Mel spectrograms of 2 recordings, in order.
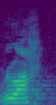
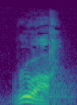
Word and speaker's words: ruach: It's ruach. You want to try that one? Ruach. Say that one with me. Ruach. Yeah, it's got that little sound at the end, you know, like you're clearing your throat.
